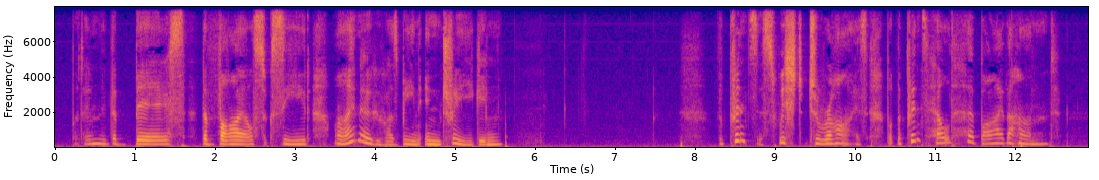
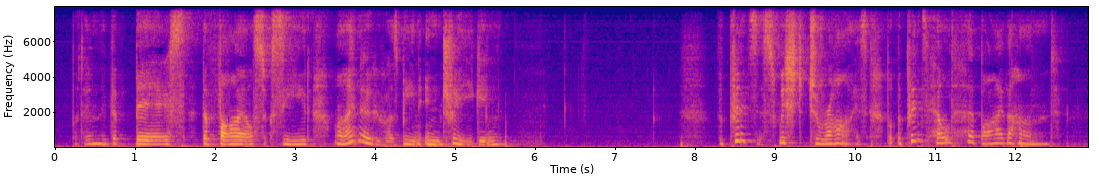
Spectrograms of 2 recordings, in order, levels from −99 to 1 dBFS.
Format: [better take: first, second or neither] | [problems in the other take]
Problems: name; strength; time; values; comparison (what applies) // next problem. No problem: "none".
first | room echo; dies away in 0.6 s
